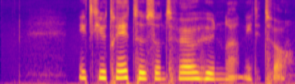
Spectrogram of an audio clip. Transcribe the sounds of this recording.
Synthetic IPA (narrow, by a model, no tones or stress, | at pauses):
nɪt̪ʰːɪʊt̪ʰɾeːt̪ʰʉ̟ːsənt̪ʰv̥oːɦɵnd̪ɾa̰nɪt̪ʰːɪ̥t̪ʰvo̰ː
